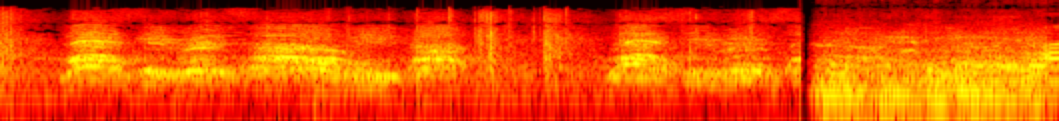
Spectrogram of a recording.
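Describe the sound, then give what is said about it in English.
Football crowd singing and chanting at a Borehamwood game, a dense mass of voices holding a continuous, loud chant that cuts off briefly near the end before the singing resumes. “We're going to go back to singing.”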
